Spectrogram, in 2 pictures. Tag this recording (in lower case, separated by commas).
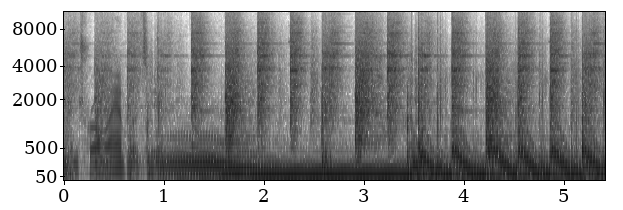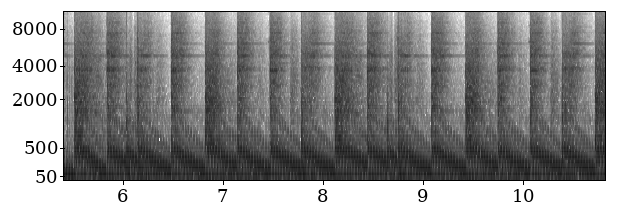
speech, music, synthesizer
